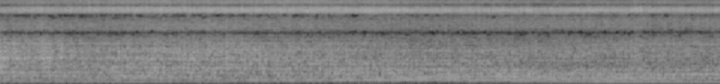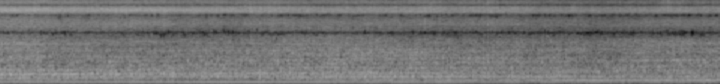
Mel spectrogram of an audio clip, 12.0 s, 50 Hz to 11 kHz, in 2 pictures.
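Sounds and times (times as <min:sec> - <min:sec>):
helicopter running: 0:00.0 - 0:12.0.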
